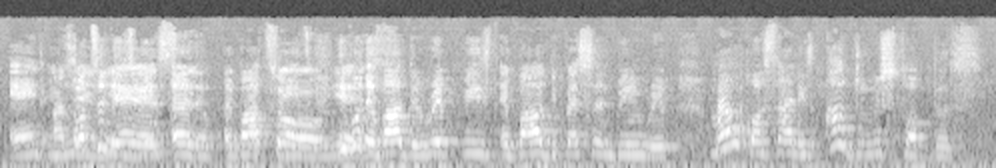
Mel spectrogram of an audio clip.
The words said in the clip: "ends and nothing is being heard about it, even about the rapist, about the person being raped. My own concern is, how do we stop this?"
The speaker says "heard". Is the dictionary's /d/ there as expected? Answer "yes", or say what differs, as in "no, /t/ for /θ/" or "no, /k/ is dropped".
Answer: no, /d/ is dropped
